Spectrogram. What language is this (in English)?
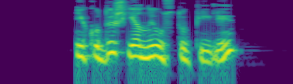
Belarusian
